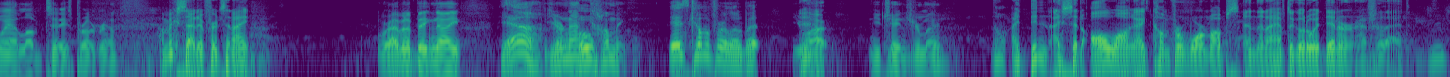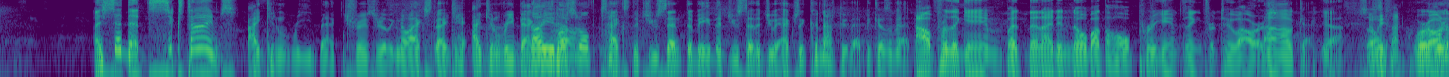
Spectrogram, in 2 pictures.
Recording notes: LIVE FROM THE NFL COMBINE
